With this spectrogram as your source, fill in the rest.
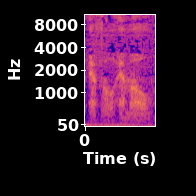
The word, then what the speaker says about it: FOMO: The acronym FOMO, pronounced FOMO, stands for fear of missing out.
